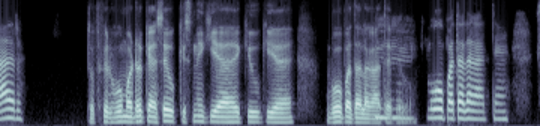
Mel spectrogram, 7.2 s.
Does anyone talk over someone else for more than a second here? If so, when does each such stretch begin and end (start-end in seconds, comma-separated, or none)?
none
